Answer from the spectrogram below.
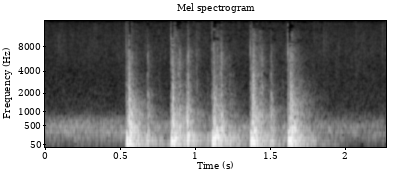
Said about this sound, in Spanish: Se despidió y después de colgar el teléfono llamaron a la puerta.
